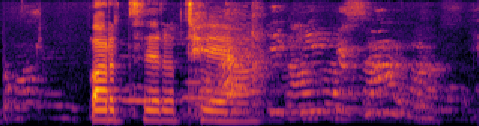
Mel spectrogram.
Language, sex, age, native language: Icelandic, male, 10, Icelandic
